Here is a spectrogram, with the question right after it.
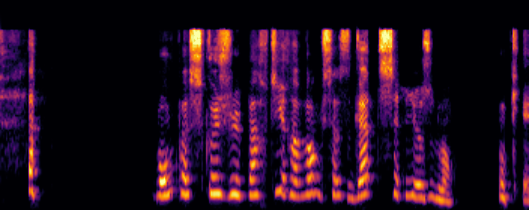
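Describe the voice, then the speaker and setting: A woman speaks in a high-pitched voice. The background is quiet. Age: 80s+. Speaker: participant. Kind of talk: audience comment.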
